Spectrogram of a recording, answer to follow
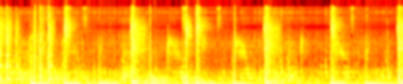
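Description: Background music with a steady beat and a bass line, over the rattle and crunch of mountain bike tyres rolling down a trail of loose rock and gravel.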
